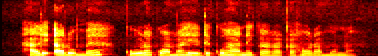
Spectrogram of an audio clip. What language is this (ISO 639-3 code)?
kik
